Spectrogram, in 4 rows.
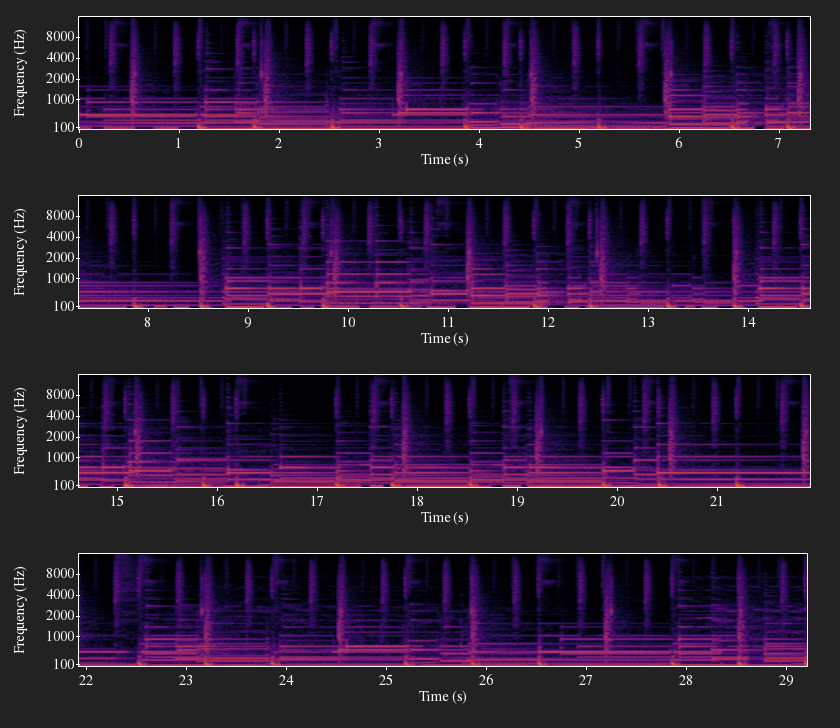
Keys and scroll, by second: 24.1 ctrl+z, 28.0 ctrl+z.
